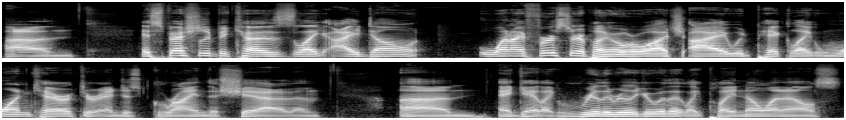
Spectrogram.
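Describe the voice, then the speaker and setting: A man co-hosts a podcast in loose, casual chat. His voice sits low and smooth, close and dry with no room around it. He rambles, fills gaps with ums and laughs at his own shortcomings. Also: moderate pace, a bit bright, no room sound. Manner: rambling, filler-heavy, laughs at himself. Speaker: podcast co-host.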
